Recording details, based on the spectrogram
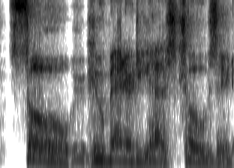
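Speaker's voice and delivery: loud, booming, very slow delivery. Retelling what a game voice says after the ghost is shot: imitating a deep voice. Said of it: "this deep voice".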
